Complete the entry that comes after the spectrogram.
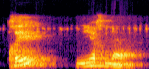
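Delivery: "Premièrement" said slowly, every syllable drawn out with a clearly sounded schwa; slow French demo. Shown as a demonstration. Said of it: "aquí estamos en una palabra".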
